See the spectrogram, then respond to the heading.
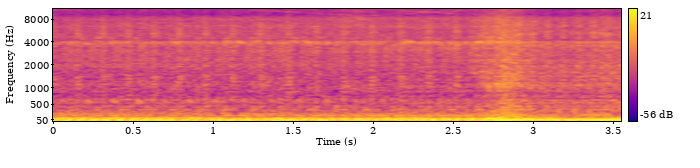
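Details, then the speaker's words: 1946 Chevrolet truck, original restoration, after carburetor cleaning and tank flush: low even idle rumble with one short throttle blip settling back smoothly; runs like a sewing machine, doesn't die or overheat. "you can hear it sounds good runs like a little sewing machine idle's good doesn't die doesn't overheat"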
